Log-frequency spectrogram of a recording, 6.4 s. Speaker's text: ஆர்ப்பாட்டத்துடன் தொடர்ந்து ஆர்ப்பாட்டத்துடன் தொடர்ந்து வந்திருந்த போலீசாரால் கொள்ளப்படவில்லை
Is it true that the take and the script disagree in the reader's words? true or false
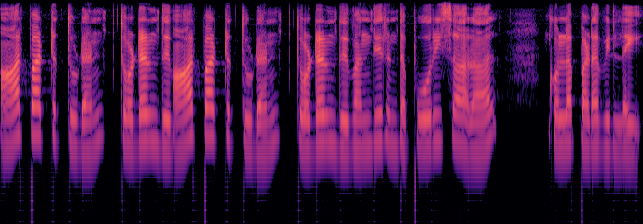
false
